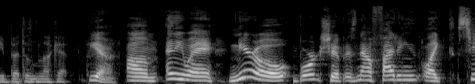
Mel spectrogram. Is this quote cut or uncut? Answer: cut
